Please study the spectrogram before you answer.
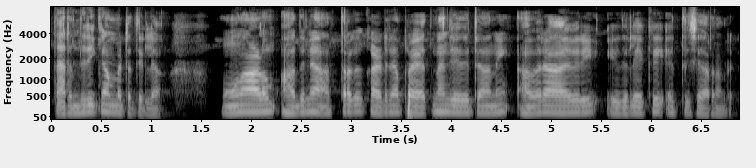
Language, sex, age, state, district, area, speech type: Malayalam, male, 18-30, Kerala, Wayanad, rural, spontaneous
